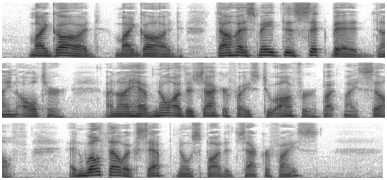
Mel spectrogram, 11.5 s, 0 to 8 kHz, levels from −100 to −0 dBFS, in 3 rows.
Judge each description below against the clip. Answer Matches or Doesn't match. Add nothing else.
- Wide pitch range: Doesn't match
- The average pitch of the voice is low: Matches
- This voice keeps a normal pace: Matches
